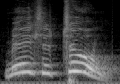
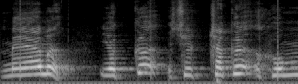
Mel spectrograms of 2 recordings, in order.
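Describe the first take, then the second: First: The words run together smoothly, with soft consonants. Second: The words are separated, with hard, pushed consonants. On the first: The speaker calls it right. "എന്ത് പറയണം?" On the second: The speaker calls it wrong. "അങ്ങനെയൊന്നും പറയരുത്"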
